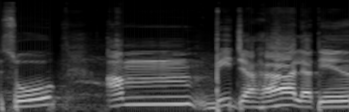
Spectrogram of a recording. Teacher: سین کو کھینچا مد کی وجہ سے اور حمزہ کو میم کے ساتھ ملایا کیونکہ تنوین کے بعد با ہے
